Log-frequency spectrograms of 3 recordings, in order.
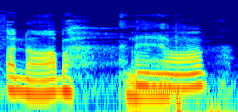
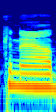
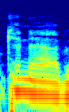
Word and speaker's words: Kanab: I wonder if anybody ever looks at the name Kanab and thinks that the N is, or the K is silent like in Knife. – A knob.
